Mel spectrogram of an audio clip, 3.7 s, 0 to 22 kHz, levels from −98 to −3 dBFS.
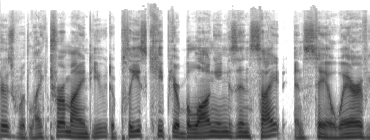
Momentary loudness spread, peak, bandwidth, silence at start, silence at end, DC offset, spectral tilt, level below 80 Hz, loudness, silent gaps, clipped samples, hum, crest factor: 8 LU; -4 dBFS; 17.5 kHz; 0 s; 0 s; under 0.1%; -5 dB/octave; -42 dBFS; -21 LUFS; none; under 0.1%; none; 18 dB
